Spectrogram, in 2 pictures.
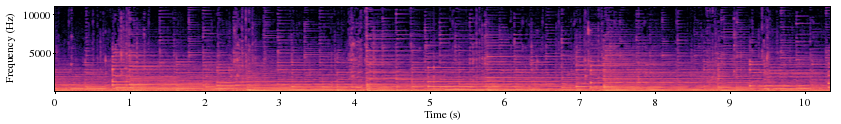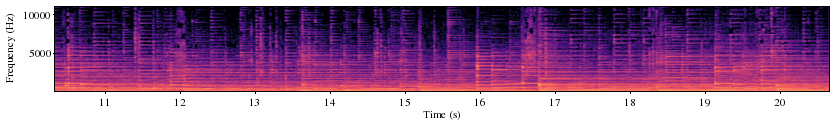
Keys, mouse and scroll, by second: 2.1 alt+middle click, 2.4 alt+click, 3.0 scroll up 1, 3.4 alt+click, 3.6 alt+middle click, 3.9 alt+click, 6.2 double click, 9.6-10.0 scroll down 1, 15.9 scroll up 1, 16.0 alt+middle click, 16.4 scroll down 1, 16.7 alt+click, 18.2 alt+middle click, 18.4 alt+click.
